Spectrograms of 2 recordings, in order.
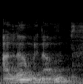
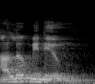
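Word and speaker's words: aluminum: 않습니까 자 근데 이제 이게 미국 사람들 발음은 조금 달라요 이거는 알루미늄이라고 합니다 알루미늄 근데 이제 우리가 알고 있는 알럽미니움 이거는 자 영국식 발음에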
